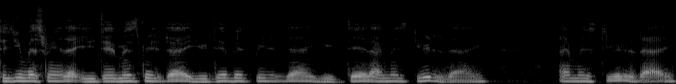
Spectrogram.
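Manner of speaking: soft, hushed, sweet cooing singsong murmur.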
